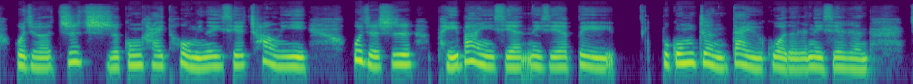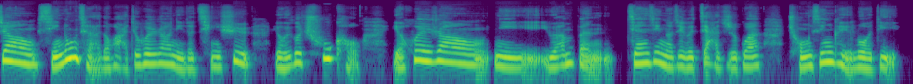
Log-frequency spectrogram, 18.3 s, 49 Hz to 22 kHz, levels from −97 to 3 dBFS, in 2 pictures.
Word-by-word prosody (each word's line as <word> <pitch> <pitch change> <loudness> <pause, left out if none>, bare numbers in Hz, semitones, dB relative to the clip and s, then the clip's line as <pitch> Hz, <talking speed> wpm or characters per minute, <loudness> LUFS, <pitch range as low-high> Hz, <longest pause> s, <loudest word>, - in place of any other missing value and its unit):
或 195 - +3
者 170 -1 -2
支 240 +9 -1
持 170 -7 -1
公 200 +3 -1
开 195 -1 -4
透 195 +1 -1
明 165 -1 +4
的 175 +1 +2
一 185 - -1
些 195 +1 -1
倡 205 -3 -3
议。 180 -1 +3 0.4
或 290 - +6
者 200 -8 +1
是 210 +3 +1 0.2
陪 180 -1 +3
伴 225 -1 +2
一 180 - +1
些 175 -1 0
那 185 +1 -1
些 175 0 -1
被 170 -2 0 0.5
不 215 - +1
公 230 +2 +4
正 210 -7 +1
待 215 +4 -1
遇 170 -2 +2
过 170 +1 0
的 160 -1 0
人 155 +2 0
那 170 -1 +2
些 170 +1 -2
人。 155 -1 -2 0.4
这 280 - +2
样 230 -6 +4
行 195 -2 +3
动 330 +3 +9
起 310 - -5
来 150 - -7
的 160 0 -5
话， 180 +1 -8
就 200 - -3
会 220 +1 +1
让 220 -2 -1
你 165 -4 0
的 155 0 -5
情 175 +4 -5
绪 230 +7 -1 0.2
有 165 -1 -1
一 - - 0
个 235 - +1
出 315 +7 +3
口， - - -10 0.3
也 - - -1
会 280 -2 +3
让 240 -5 +1
你 190 - 0
原 195 +6 0
本 310 +5 -4
坚 225 0 +1
信 240 -2 +1
的 185 - +1
这 180 +1 -2
个 170 0 +1
价 170 0 -6
值 165 0 -5
观， 180 +2 -3 0.3
重 175 +2 0
新 240 +6 +3
可 225 -4 -1
以 185 - 0
落 165 0 +1
地。 170 +2 -3
190 Hz, 245 characters per minute, -18 LUFS, 170-225 Hz, 0.5 s, 动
